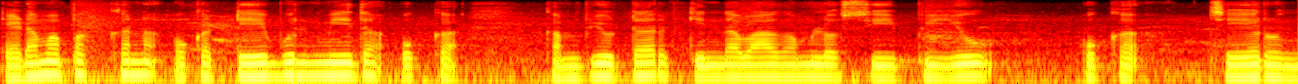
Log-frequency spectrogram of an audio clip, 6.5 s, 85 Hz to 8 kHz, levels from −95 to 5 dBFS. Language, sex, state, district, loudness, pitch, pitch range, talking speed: Telugu, male, Telangana, Hyderabad, -16 LUFS, 120 Hz, 110-130 Hz, 120 wpm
